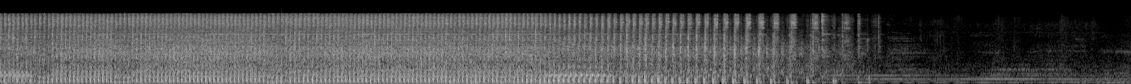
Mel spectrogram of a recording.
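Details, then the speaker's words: 17.5 hp Kohler riding mower engine, long stored outdoors and mouse-nested. After clean-up, blade clutch and belt removal and a carburetor cleaning, it fires and runs steady for about eight seconds, then sputters and dies as the bowl fuel runs out. "we go it starts and it runs well"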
